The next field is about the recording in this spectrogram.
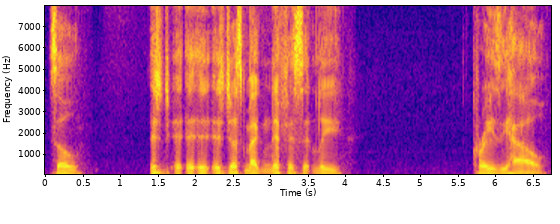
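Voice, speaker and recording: A man hosting a podcast, talking casually and heatedly in slang, his pitch jumping when he gets worked up. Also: slow pace. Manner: animated, slangy, calls listener "dog"; restless pitch, rises sharply when worked up. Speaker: podcast host. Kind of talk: casual opinion talk.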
